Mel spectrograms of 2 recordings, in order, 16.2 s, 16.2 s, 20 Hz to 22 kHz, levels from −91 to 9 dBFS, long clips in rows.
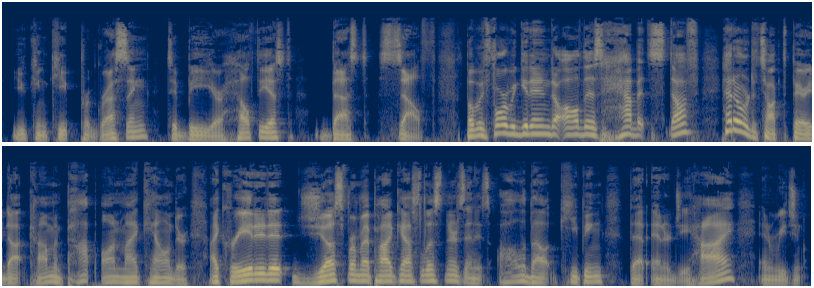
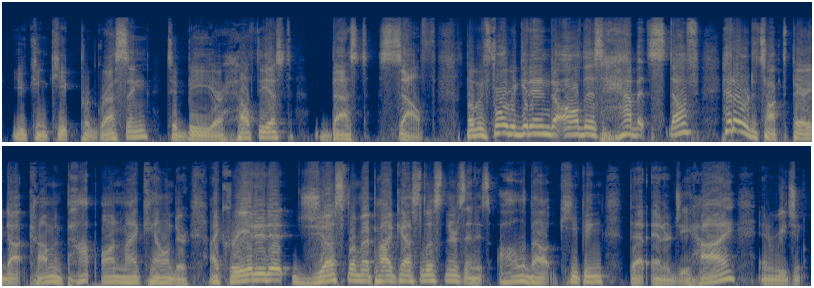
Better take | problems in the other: first | distortion; heavy; 7 dB below the speech

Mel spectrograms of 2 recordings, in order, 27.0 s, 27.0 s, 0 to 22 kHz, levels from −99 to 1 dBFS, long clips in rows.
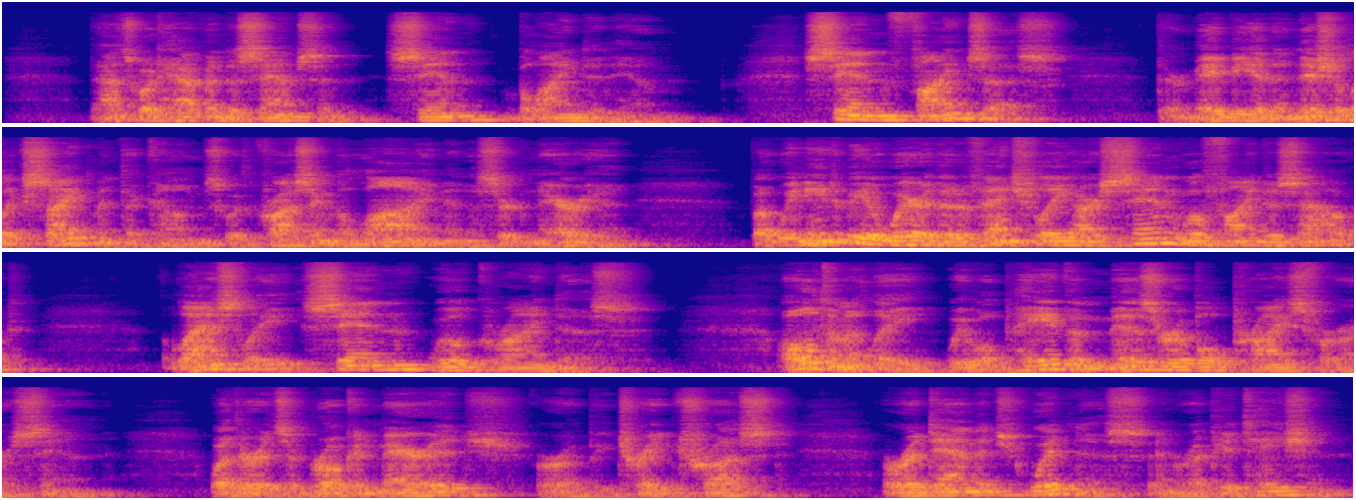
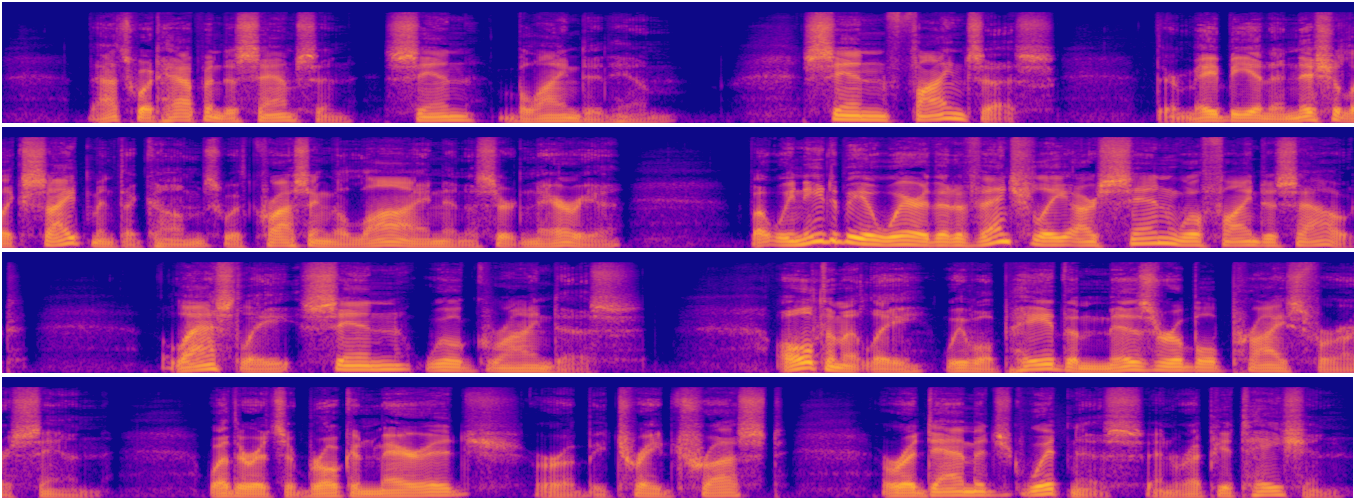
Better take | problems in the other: second | off-mic speech; far // room echo; slight; dies away in 0.4 s

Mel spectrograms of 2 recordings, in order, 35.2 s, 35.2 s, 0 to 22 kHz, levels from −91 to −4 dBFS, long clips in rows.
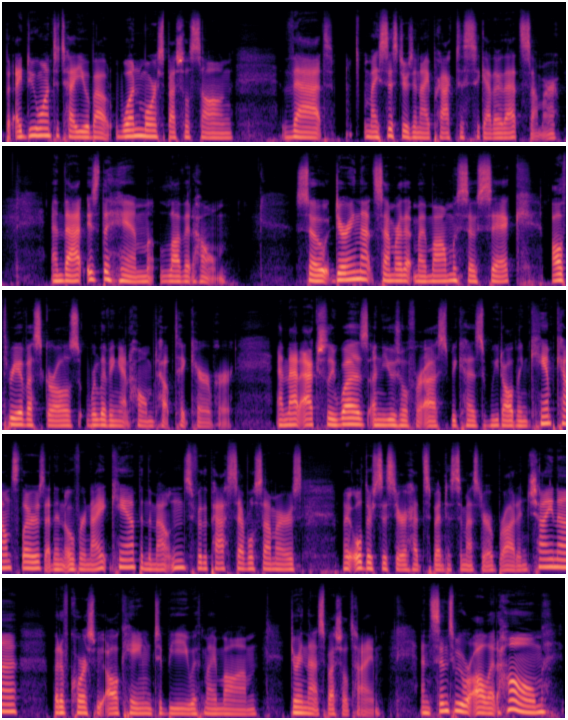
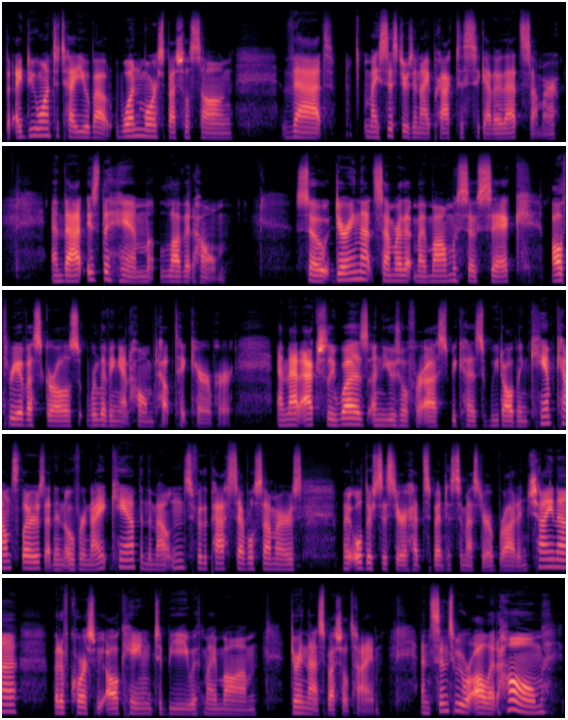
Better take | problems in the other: first | thin; very; fading below 900 Hz

